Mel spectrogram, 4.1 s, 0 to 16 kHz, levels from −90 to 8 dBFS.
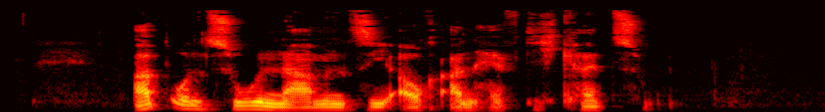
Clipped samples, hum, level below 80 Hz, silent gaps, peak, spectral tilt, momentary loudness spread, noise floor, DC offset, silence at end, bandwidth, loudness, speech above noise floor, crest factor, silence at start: under 0.1%; none; -68 dBFS; none; -12 dBFS; -4.5 dB/octave; 12 LU; -75 dBFS; under 0.1%; 0.95 s; 11.5 kHz; -32 LUFS; 43 dB; 22 dB; 0.65 s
